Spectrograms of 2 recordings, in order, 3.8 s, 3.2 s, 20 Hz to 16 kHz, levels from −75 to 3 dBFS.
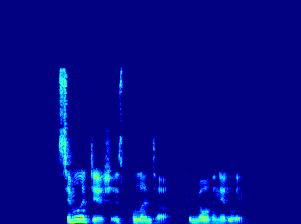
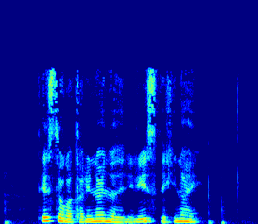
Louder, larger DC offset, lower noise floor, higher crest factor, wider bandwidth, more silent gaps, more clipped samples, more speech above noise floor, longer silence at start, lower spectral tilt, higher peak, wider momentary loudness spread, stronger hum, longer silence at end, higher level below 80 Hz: second, -35 LUFS vs -25 LUFS; neither; first, -88 dBFS vs -49 dBFS; about the same, 20 dB vs 18 dB; about the same, 11.5 kHz vs 11.5 kHz; neither; neither; first, 53 dB vs 25 dB; first, 0.75 s vs 0.05 s; second, -3 dB/octave vs -4.5 dB/octave; second, -18 dBFS vs -8 dBFS; first, 13 LU vs 5 LU; neither; first, 0.7 s vs 0.4 s; second, -82 dBFS vs -66 dBFS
